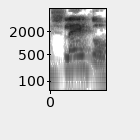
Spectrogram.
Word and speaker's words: Schlegel: but i do remember his name schlegel rhyming with bagel and i only remember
